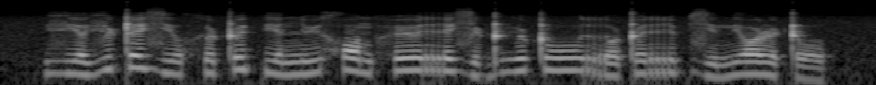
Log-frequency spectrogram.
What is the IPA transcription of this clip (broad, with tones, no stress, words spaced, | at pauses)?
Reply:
vʲɛ˨ə̯vʲə˦ʈe˦zʲo˨ xʏ˨ʈʏ˦pʲɛ˨ ny˨˦xɔ˦˨nhʏː˦ rɪ˦zʲʊ˨ ɖʱy˦ʈuː˦ ro˨ʈʏ˦ ry˦pzʲɔ˨mʲɔː˦ɭɪ˨ ʈʊ˨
